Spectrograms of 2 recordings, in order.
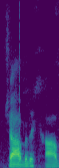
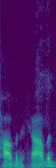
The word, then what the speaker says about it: Jaboticaba: It's actually a Jaboticaba or Jaboticaba, depending on where you are from and how you pronounce it.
